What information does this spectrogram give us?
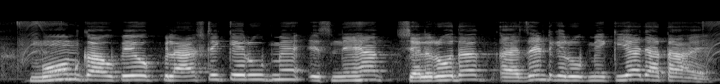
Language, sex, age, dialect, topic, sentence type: Hindi, male, 25-30, Kanauji Braj Bhasha, agriculture, statement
